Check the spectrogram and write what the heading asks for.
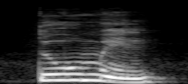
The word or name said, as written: tumel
